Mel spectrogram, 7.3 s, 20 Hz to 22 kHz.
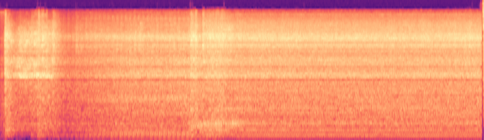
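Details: Craftsman 27-inch snowblower with a 13.5 ft-lb Briggs & Stratton electric-start engine, after servicing the chain and transmission: fires quickly, settles into an even fast buzzing run with no misses or surging; healthy.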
